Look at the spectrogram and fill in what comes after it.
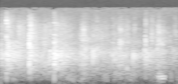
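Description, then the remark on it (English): A church audience breaks into applause during a sermon. A dense, steady wash of many hands clapping at moderate loudness, with scattered sharper claps, continues without a break. “Because they can see, yeah, you can clap that.”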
